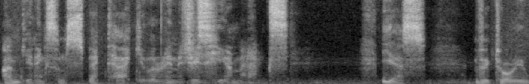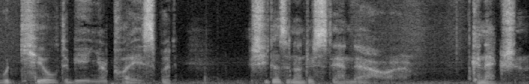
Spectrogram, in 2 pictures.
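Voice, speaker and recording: An actor playing a middle-aged photography teacher turned killer in a video game, giving a slow, condescending villain monologue with breathy, hushed phrase endings. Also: male voice, low voice, animated, slight background noise. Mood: gloating. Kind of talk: dramatic video game voice acting.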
